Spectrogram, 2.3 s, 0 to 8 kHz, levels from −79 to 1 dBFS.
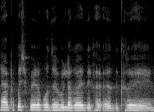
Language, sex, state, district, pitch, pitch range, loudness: Hindi, female, Bihar, Purnia, 180 Hz, 170-180 Hz, -15 LUFS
